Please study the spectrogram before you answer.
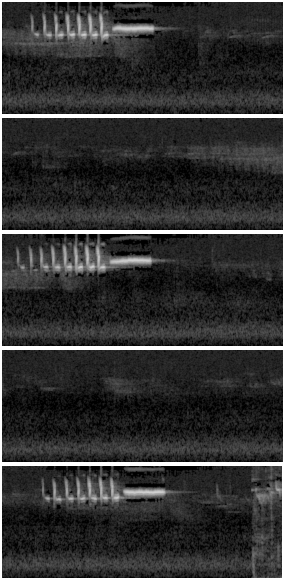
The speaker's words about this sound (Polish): Trznadel. Nagrywamy trznadla.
